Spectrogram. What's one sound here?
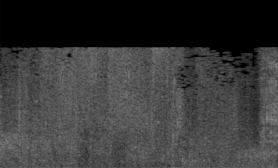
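Debris explodes and scatters with a loud crash.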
